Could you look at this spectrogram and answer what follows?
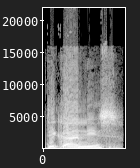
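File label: "How are you", Greek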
